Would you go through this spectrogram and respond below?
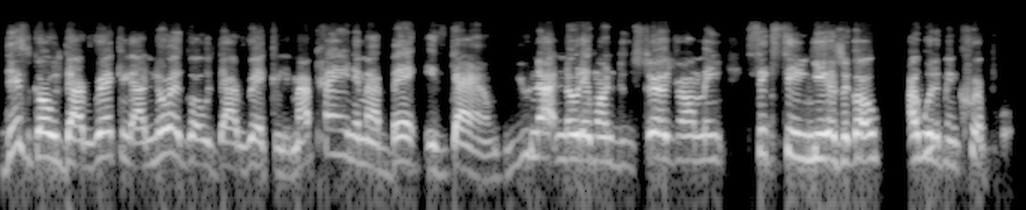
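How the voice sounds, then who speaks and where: A woman, telling an animated testimonial full of acted-out dialogue. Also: a little high, fairly quick, hardly any pauses, no echo. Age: 50s. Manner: lively, acts out quoted dialogue, emphatic. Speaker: caller sharing a testimonial.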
